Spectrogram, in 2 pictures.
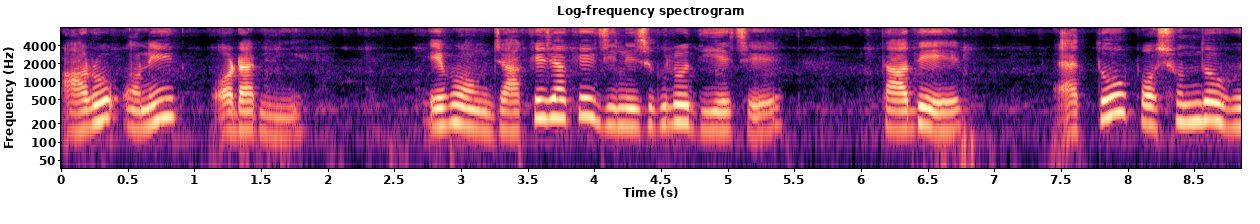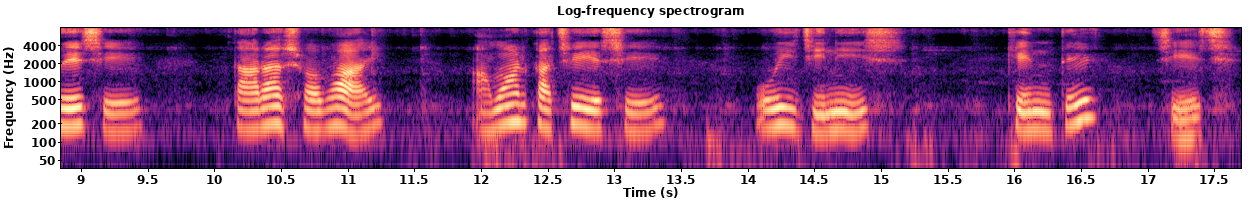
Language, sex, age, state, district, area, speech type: Bengali, female, 45-60, West Bengal, Howrah, urban, spontaneous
